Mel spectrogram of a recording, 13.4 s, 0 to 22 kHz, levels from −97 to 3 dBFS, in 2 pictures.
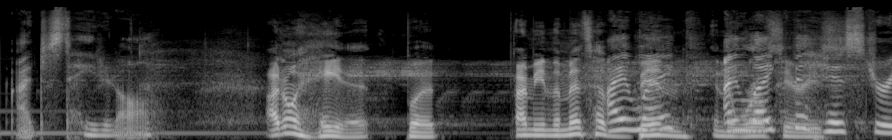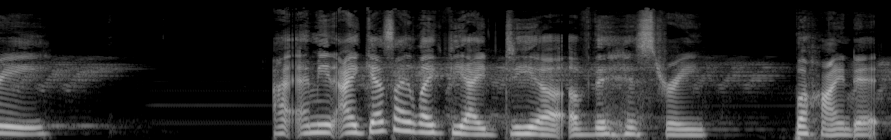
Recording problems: echo of what is said; faint; throughout; 190 ms later, 20 dB below the speech
background music; faint; throughout; 25 dB below the speech

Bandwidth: 17.5 kHz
